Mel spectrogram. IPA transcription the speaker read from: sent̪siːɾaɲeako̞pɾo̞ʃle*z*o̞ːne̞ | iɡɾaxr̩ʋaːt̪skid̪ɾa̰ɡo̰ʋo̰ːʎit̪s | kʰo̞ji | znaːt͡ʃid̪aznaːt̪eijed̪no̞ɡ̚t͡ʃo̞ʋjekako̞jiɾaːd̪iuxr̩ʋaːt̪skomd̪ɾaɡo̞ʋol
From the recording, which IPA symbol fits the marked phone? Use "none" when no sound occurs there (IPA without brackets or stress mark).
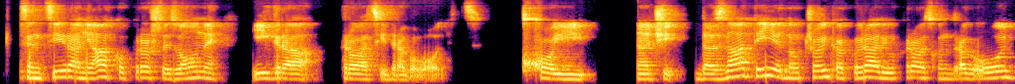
z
